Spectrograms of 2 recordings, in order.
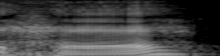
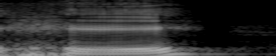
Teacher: We have a very open air sound, which you don't have in MUI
